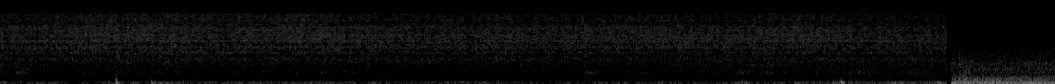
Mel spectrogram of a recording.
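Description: A bird splashes and flaps its wings in water.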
